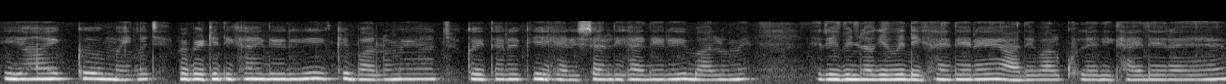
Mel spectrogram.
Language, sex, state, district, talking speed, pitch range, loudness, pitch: Hindi, female, Jharkhand, Sahebganj, 180 wpm, 225-245 Hz, -13 LUFS, 235 Hz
